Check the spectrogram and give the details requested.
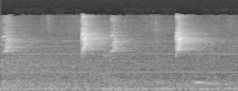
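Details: Ultramarine grosbeak call: two crisp, high metallic chips about a second apart, with a fainter note between, over a constant background hiss.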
